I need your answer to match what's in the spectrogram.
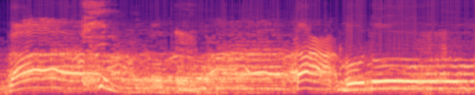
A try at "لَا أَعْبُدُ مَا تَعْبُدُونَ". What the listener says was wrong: এখানে আইন কিন্তু দুইটা আছে, প্রথম হামজার সাথে আইন. দেখবেন আমি উচ্চারণ কিভাবে করি, একটু খেয়াল করবেন. লা আ'বুদু মা তা'বুদুন. কারণ হামজা আইন কাছাকাছি মাত্রা, হামজা টাইপের হিসেবে আইন হয়ে যাবে.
